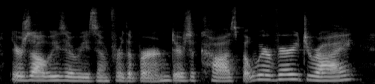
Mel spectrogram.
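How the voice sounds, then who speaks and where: Calm in tone, a soft-spoken woman talks at a moderate pace. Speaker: morning vlogger. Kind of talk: casual monologue.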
